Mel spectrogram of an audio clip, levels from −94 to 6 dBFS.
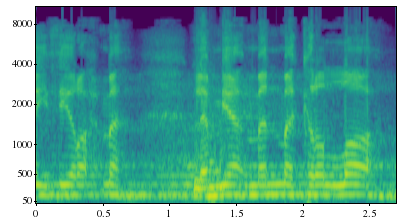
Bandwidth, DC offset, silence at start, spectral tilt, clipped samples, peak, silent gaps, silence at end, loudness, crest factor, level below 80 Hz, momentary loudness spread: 11 kHz; under 0.1%; 0 s; -6.5 dB/octave; 2%; 0 dBFS; none; 0 s; -9 LUFS; 8 dB; -38 dBFS; 8 LU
